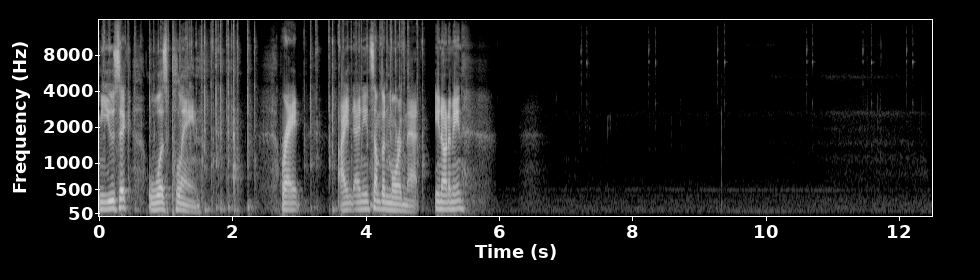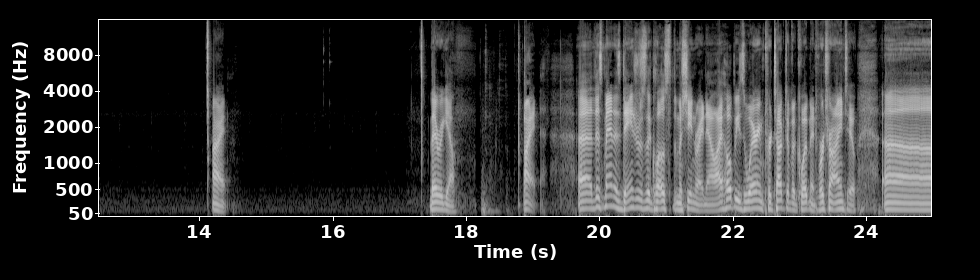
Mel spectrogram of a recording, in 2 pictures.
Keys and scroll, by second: 0.0-5.0 typing.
